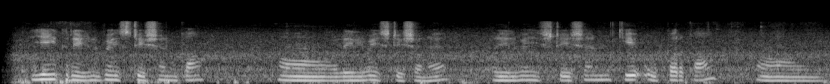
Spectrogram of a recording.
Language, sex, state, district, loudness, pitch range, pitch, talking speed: Hindi, female, Maharashtra, Mumbai Suburban, -19 LUFS, 185-210 Hz, 195 Hz, 115 wpm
